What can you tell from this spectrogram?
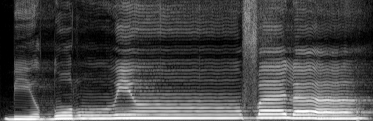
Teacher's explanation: Karena ada tanwin kasrah menghadapi huruf fa. Cara membacanya tanwin disamarkan ke fa disertai bunyi dengungan. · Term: ikhfa hakiki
